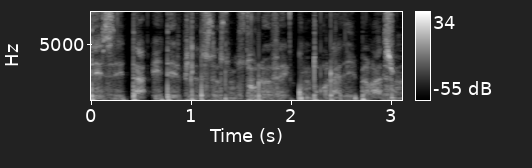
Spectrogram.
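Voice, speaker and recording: A woman whispers at a fairly slow pace. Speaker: ASMR creator. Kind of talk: true crime narration. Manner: whispered, soft-spoken.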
